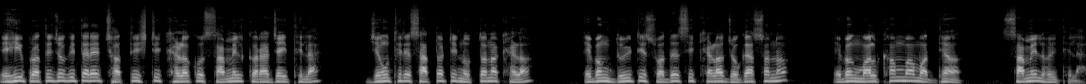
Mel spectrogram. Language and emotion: Odia, neutral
